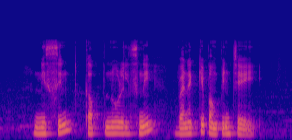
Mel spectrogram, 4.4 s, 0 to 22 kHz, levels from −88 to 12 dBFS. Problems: constant background noise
